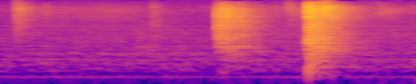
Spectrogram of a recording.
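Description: A plate and cutlery being handled: a brief scrape about a second in, then a sharp knock half a second later.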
